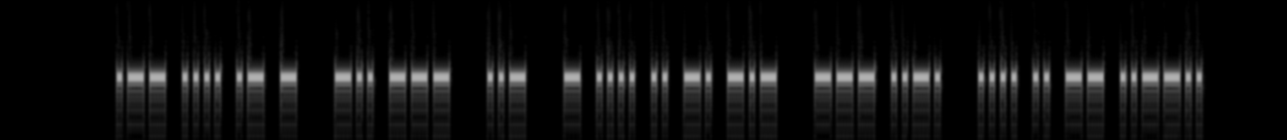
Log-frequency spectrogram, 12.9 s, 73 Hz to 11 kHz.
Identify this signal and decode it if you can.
Morse code, heard as a keyed tone, about 21 wpm, 700 Hz. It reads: WHAT DO U THINK OF HIM?
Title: Sentences from Top 200 Words and Abbreviations 22wpm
